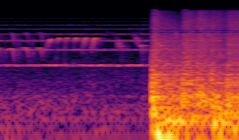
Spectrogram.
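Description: Dramatic soundtrack music: a soft held tone with short fluttering, chirp-like high figures, broken about one and a half seconds in by a loud, low drum hit.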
